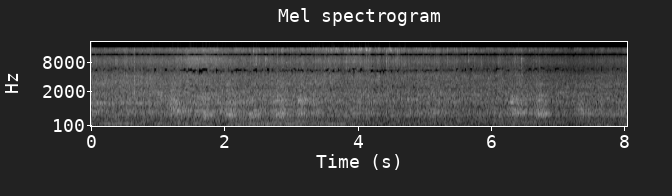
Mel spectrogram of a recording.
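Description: Tinplate toy freight train running on three-rail steel track, a steady rolling rattle of wheels and motor gearing.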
